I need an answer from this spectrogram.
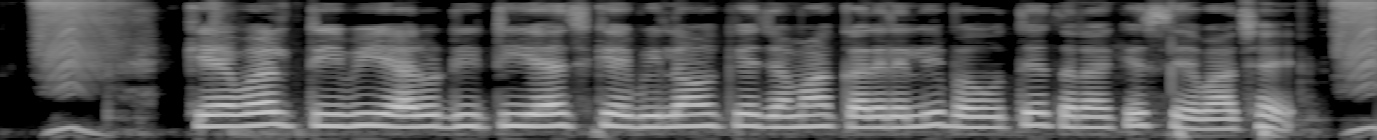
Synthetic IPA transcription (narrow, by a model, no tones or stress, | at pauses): keːʋəlʈiːbieɾoɖiʈiet͡ʃkebilaõked͡ʒəmakəɾeleːlibəɦʊt̪et̪əɾəɦkeseːʋat͡ʃʰɛː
